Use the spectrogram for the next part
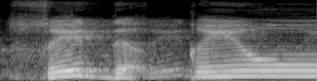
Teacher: tidak lagi kita baca sidqin, tapi kita baca dia waw itu bertasdid. Sidqiu, tapi karena dia ma'al gunnah kita dengungkan. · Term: idgham ma'al gunnah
